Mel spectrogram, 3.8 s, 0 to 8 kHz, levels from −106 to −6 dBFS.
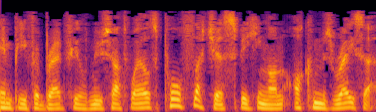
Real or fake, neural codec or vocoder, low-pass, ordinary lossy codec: fake; codec, 16 kHz, 0.9 kbps, LongCat-Audio-Codec; 7.2 kHz; MP3, 24 kbps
